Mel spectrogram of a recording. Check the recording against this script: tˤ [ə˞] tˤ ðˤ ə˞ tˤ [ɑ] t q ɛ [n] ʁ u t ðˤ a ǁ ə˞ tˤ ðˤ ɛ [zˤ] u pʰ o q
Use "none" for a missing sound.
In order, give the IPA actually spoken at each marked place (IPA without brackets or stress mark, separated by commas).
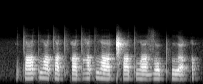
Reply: ə˞, a, tˤ, zˤ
